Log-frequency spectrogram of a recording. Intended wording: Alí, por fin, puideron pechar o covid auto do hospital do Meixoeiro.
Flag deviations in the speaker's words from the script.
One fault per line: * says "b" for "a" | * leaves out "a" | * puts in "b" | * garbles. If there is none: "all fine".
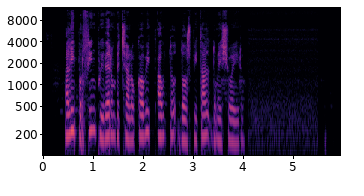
all fine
